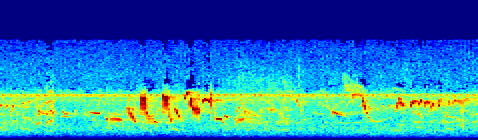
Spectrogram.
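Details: A pair (male and female) of double-collared seedeaters, a species of open fields and grasslands, gives thin, high chips and short twittering notes in quick bursts, busiest in the middle, over a steady high insect-like hiss.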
